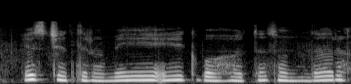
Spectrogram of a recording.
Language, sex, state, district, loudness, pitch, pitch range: Hindi, female, Madhya Pradesh, Bhopal, -16 LUFS, 190 Hz, 180-200 Hz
